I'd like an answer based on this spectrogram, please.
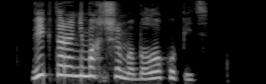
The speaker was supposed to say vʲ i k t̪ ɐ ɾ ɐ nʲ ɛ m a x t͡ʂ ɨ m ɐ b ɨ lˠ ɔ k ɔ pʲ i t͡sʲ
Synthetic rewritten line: vʲ i k t̪ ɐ ɾ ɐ nʲ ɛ m a x t͡ʂ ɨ m ɐ b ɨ lˠ ɔ k u pʲ i t͡sʲ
